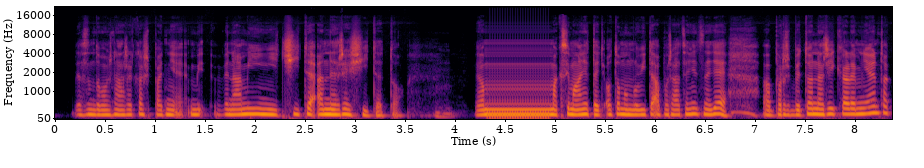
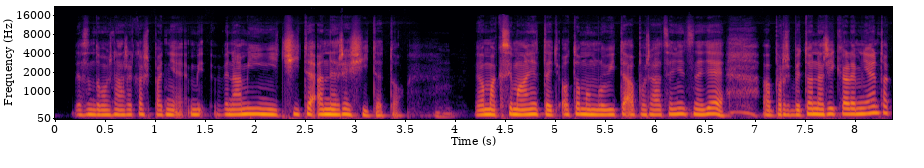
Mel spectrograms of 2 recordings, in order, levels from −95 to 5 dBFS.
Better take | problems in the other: second | audio freezing; at 4.5 s for 0.5 s

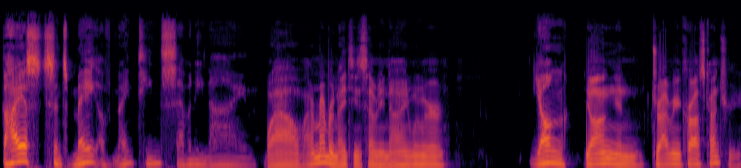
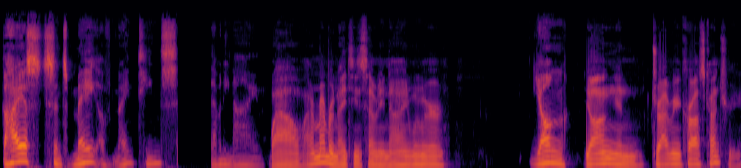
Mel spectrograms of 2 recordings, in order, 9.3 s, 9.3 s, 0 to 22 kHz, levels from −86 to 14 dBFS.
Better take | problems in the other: first | audio freezing; at 2 s

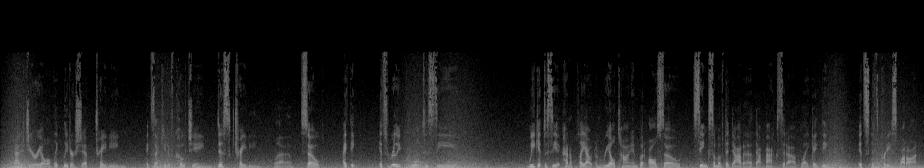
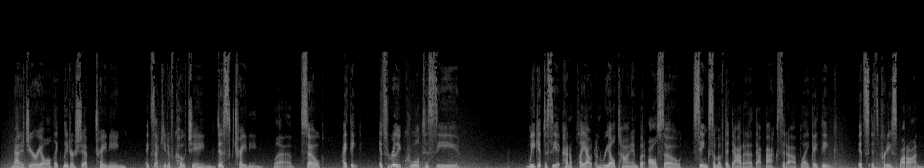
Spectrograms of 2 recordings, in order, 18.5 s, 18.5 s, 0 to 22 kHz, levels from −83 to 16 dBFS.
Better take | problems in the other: second | wind noise on the microphone; heavy; 9 dB below the speech; occasional gusts in the second

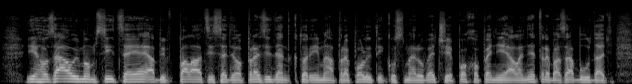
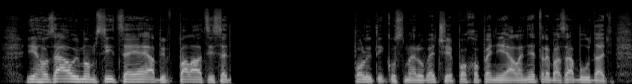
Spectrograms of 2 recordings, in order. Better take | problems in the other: first | audio cutting out; at 2.5 s for 1 s

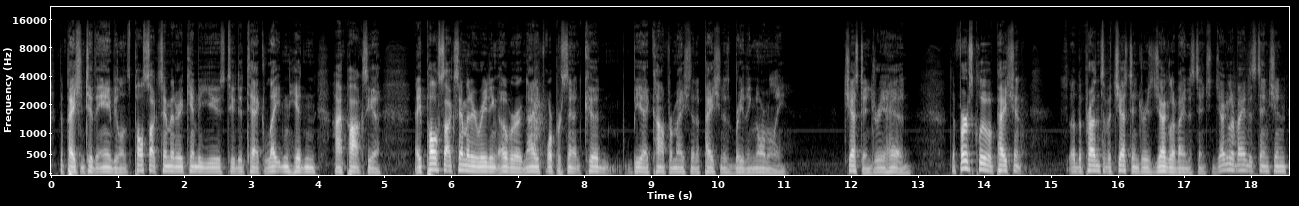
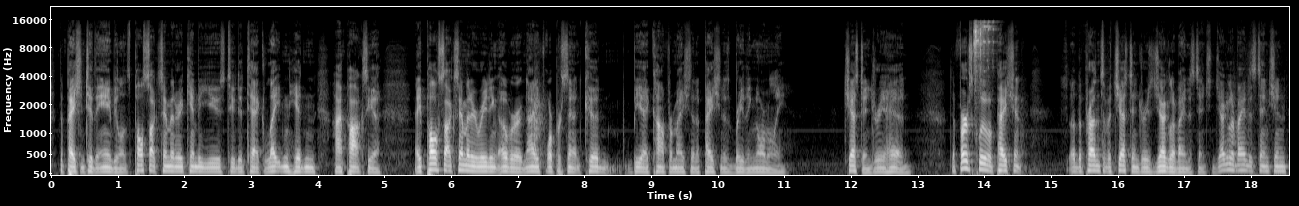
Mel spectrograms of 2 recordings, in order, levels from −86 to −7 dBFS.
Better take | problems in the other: first | jangling keys; loud; at 14 s; peak 3 dB above the speech

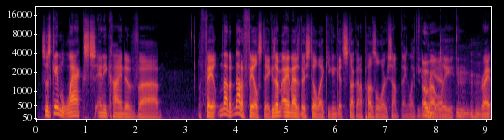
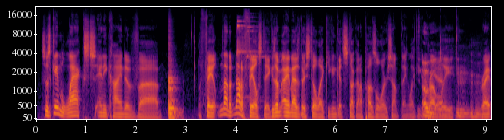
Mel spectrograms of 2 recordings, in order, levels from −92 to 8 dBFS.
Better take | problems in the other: first | door banging; loud; at 2.5 s; peak 2 dB above the speech // doorbell; noticeable; at 4 s; peak 2 dB below the speech

